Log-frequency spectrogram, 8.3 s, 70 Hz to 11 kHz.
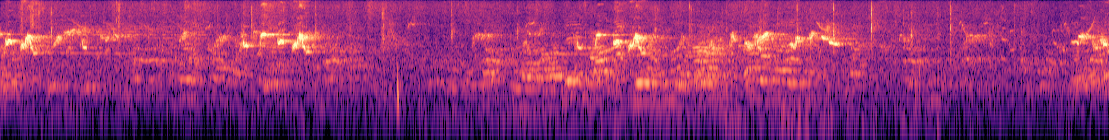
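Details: Red-whiskered bulbul singing at a trapping site in Ba Thá, 18 December 2016, where a lure bird calls in wild birds; lively chirped and warbled phrases repeated in bursts, several birds overlapping, one dull knock midway.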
